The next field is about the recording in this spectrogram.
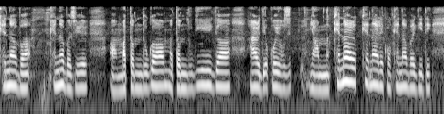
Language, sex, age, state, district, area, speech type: Manipuri, female, 30-45, Manipur, Imphal East, urban, spontaneous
